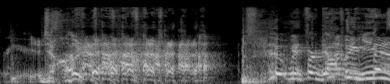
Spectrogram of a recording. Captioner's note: laughing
